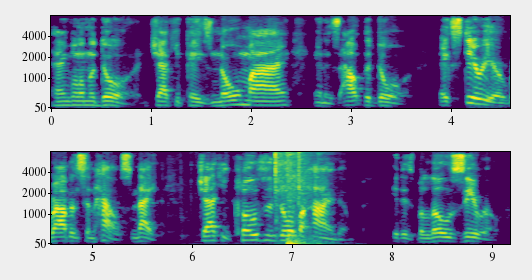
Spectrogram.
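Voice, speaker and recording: A man's voice: medium pitch, moderate pace, fairly bright tone, slightly rough, lo-fi sound. Male narrator reading screenplay stage directions.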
